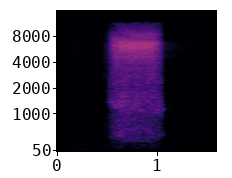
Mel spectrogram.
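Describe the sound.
A single deep breath drawn in by a preacher during a sermon, a loud, airy inhalation lasting about half a second and heard alone, with near silence before and after.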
